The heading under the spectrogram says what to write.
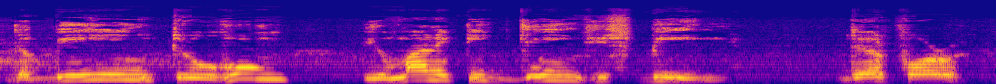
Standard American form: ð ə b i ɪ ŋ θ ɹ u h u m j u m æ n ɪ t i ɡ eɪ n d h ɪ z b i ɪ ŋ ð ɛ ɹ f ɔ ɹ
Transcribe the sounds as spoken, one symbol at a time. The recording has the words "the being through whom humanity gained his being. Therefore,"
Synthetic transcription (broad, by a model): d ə b i ɪ ŋ t ɹ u h u m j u m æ n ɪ t i ɡ eɪ n d h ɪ s b i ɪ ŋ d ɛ ɹ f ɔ ɹ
